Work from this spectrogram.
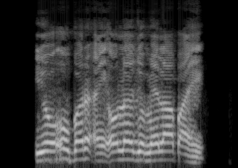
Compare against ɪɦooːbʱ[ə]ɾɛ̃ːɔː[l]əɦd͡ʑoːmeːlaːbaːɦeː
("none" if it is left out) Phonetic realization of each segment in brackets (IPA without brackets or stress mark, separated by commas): ə, l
